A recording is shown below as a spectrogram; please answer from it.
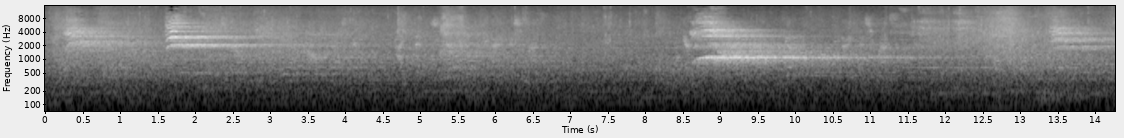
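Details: Captive belugas Hodoi, Taanya and Mirai at Port of Nagoya Public Aquarium on 23 February 2021, during a pool transfer and training. Bursts of nasal, harmonic squeals, then one long steady whistled tone midway, with people talking and splashing water throughout.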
